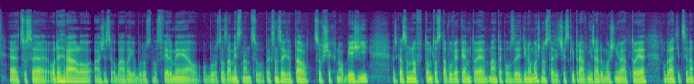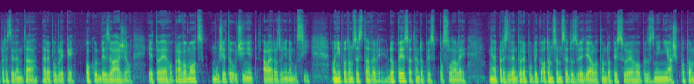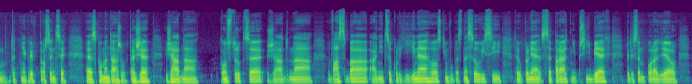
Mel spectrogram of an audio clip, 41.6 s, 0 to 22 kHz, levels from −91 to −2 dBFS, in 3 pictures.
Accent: native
